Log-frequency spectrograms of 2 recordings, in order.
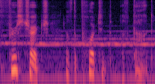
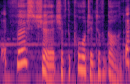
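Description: First: The phrase is said at a quieter volume. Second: The phrase is said at a louder volume. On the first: The speaker calls it wrong. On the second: The speaker calls it right.

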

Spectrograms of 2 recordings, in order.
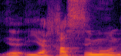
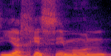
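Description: First: An 'a' vowel follows the kh sound. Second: An 'i' vowel follows the kh sound. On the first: This is the reading of a second tradition. "in Warsh" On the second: This is the reading of one tradition. "in the qira'ah of Kufa"

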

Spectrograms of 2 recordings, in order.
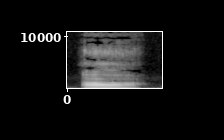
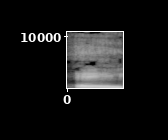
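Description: First: The word is said with an 'ah' vowel. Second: The word is said with an 'ay' vowel. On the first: The speaker calls it right. "You got to say ah" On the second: The speaker calls it wrong. "You can't say A"

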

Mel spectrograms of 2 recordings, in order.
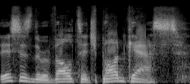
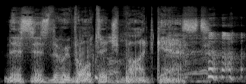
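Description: First: It is said in a plain, ordinary voice. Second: It is said in a deep, gravelly growl.

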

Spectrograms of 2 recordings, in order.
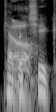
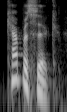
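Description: First: The surname is pronounced in its Serbian way. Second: The surname is pronounced in an Americanized way. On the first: The speaker calls it right. "no, it's Kapicic" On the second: The speaker calls it wrong. "I thought you were pronouncing like Zapsic"

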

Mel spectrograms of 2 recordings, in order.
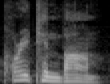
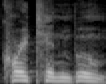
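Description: First: The name is said with a Dutch-style pronunciation. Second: The name is said with an English-style pronunciation. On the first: The speaker calls it right. "They said, "Oh" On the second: The speaker calls it wrong. "my whole life I'd mispronounced her name"

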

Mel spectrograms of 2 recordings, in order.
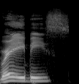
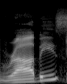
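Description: First: The first vowel sounds like the one in 'ray'. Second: The first vowel sounds like the one in 'rob'. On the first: The speaker calls it right. "did you mean rabies?" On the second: The speaker calls it wrong. "did you say robbies?"

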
